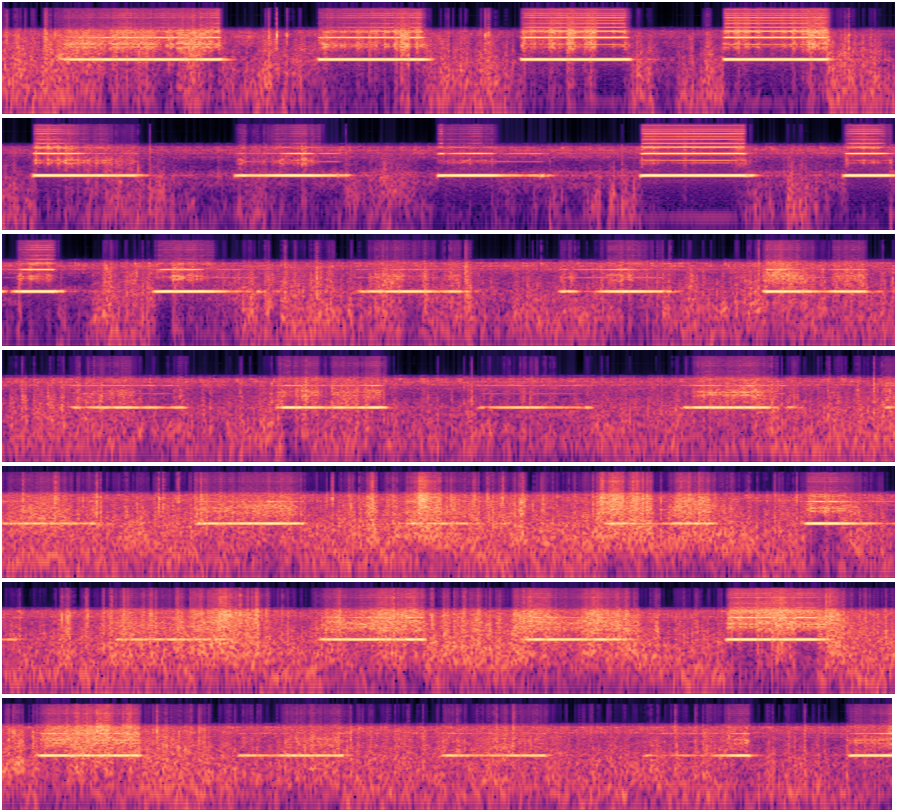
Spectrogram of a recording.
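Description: Ambulance reversing alarm beeping about once a second in a steady single tone, over a loud, constant rushing noise.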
